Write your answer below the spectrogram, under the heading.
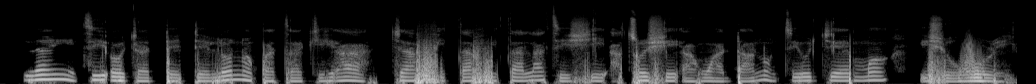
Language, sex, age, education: Yoruba, female, 30-45, tertiary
